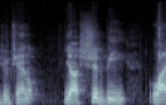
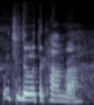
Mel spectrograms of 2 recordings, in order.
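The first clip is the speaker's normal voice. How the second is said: much higher, imitation Kiwi accent; put-on New Zealand accent; 9 semitones higher than usual. Imitating girl asking about the camera, mock New Zealand accent. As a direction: mimic a New Zealander, voice pitched high. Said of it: "mine almost shifted to Irish".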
